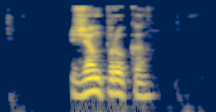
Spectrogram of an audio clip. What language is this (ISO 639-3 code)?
por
